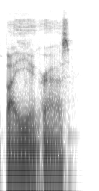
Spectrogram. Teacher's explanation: you don't pronounce the H, it's Bahia grass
